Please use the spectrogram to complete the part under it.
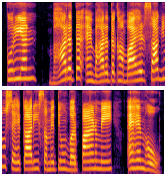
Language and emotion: Sindhi, neutral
